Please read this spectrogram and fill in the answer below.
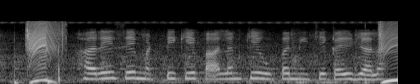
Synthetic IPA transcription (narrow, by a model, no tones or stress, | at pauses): hɐɾesemɐʈːikepa̰ːlənkeuːpəɾniːt͡ʃekɐid͡ʒaːlaː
